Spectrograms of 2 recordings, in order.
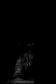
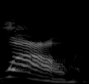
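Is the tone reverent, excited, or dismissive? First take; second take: reverent; excited. First: It is said with quiet awe. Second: It is said with loud excitement.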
